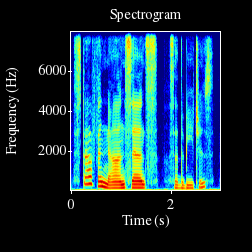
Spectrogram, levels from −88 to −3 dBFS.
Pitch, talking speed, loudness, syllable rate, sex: 190 Hz, 120 wpm, -15 LUFS, 3.5 syllables/s, female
